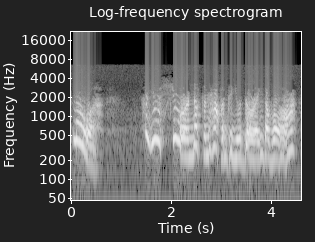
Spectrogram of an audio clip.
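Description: A woman's voice: fairly high pitch, big pitch swings, unhurried, breathy edge, full character voice. An actress playing a chatty, fretting landlady of a boarding house in a radio drama. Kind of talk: 1940s radio acting. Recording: tinny noisy old radio recording.

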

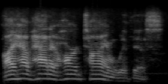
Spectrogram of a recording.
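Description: Male host, stammers and repeats himself, mid pitch, muffled lo-fi audio. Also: big pitch swings, crowd noise. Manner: halting, stammering, with many repeated words. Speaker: podcast host. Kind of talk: casual podcast conversation.

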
